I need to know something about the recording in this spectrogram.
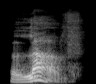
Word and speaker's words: love: There is a surprising group of words in English. Words that are very common like some, come, done, and love. Where the letter O is pronounced as a short A.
